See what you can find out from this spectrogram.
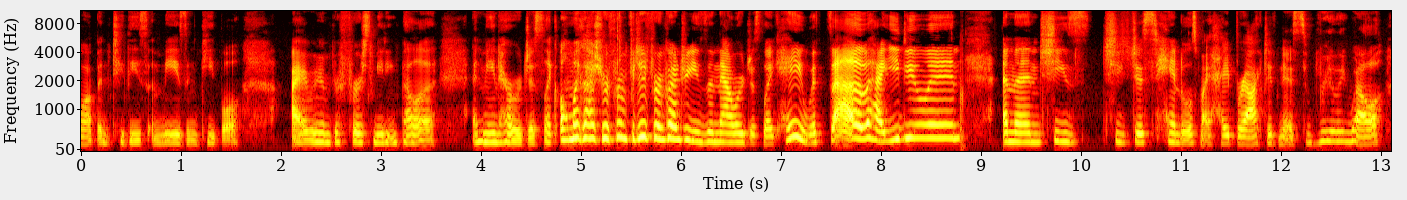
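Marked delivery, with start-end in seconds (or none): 4.8-6.3 higher, louder retold excitement; excited. Retold excited first meeting. 7.0-8.8 high, loud mock hello; exuberant greeting. Retold casual greeting between friends.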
